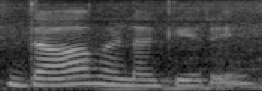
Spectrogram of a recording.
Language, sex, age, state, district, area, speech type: Kannada, female, 60+, Karnataka, Chikkaballapur, rural, spontaneous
